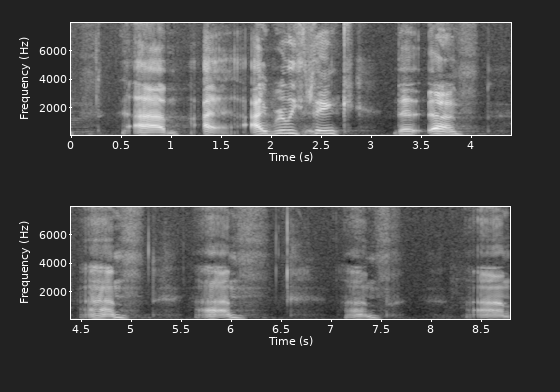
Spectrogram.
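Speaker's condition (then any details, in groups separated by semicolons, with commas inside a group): Cerebral palsy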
